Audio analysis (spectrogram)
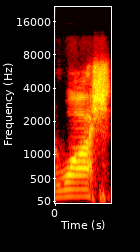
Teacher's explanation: we add the Ed it's still one syllable wash them right just an extra sound that brief T at the very end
